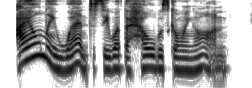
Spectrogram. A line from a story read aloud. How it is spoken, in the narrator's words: she says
